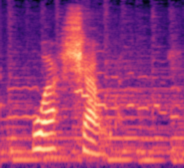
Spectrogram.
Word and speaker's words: washawal: Así, por ejemplo, vuelvo al ejemplo anterior, washawal, la acentuación la tendríamos en sha, washawal.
